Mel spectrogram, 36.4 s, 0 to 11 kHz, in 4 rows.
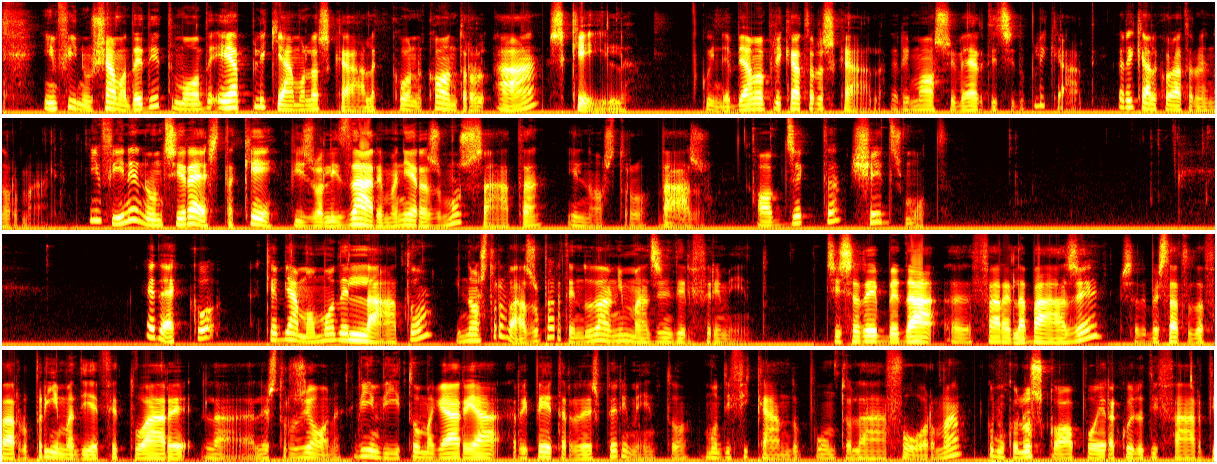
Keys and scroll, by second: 0.9 Tab, 3.8 ctrl+a, 24.2 1, 33.6 Tab.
